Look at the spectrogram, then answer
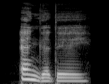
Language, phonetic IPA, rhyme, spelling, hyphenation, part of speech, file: Hungarian, [ˈɛŋɡɛdeːj], -eːj, engedély, en‧ge‧dély, noun, Hu-engedély.ogg
- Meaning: 1. permission 2. license, permit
